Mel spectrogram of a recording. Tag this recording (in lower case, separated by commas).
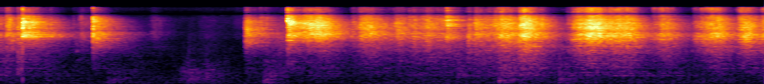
inside a small room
